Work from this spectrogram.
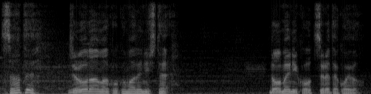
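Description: An actor playing a self-assured prison fortress boss in an anime game, casual and dryly joking while in command. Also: male voice, medium pitch, normal speed, fairly bright tone, faint music behind, natural voice. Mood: wry, relaxed.

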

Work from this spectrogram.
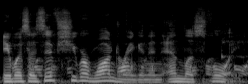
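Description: A man's voice: mid-range voice, fast, crowd noise. A man reading a scripted horror story as the narrator. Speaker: fan fiction narrator.

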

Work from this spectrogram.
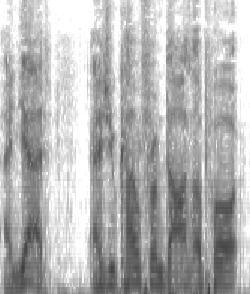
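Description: A man voicing a gentlemanly musketeer in an audiobook, self-possessed and stately, with formal courtesy. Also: medium pitch, a little slow, no echo, lightly acted. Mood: calm. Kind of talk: audiobook character acting.

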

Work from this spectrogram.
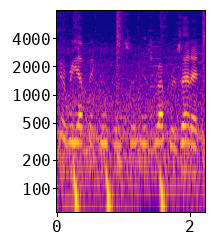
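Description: A man guiding a walking tour outdoors, explaining sights in an unhurried way with some fillers. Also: on the high side, monotone, loud music behind the voice. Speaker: tour guide. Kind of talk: guided walking tour talk.

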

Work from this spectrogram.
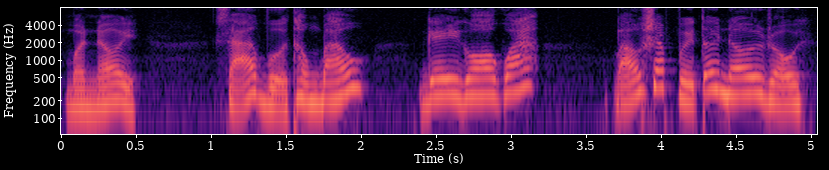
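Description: A woman's voice: mid-range voice, expressive, normal speed, darkish tone, dry recording, studio quality, close to an everyday voice. Woman as a practical, anxious cartoon villager. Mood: worried, urgent. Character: practical, anxious farming villager looking after livestock. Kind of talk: children's cartoon fable dubbing.

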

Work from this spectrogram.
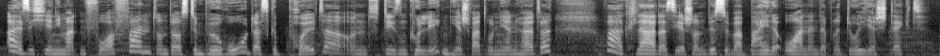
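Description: An actress playing a brash, sharp-witted female police investigator, sassy and matter-of-fact, in a German comedy audio drama. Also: on the low side, lively intonation, normal speed, faint music behind. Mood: sassy explaining.

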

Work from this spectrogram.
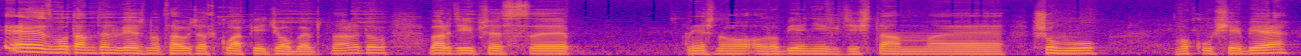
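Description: A man's voice: mid-range voice, unhurried, warm tone, lo-fi sound. A man in his thirties, a grappler and interview guest, talking casually in a small studio, rambling with lots of fillers and restarts. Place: small studio with a decorated wall.

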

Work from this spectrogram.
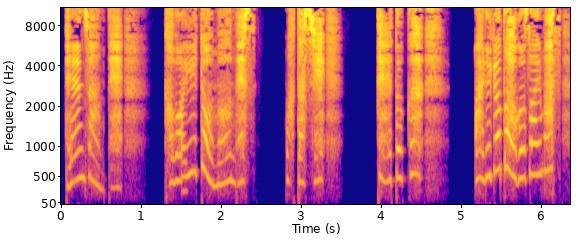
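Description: A woman voicing a gentle, eager young ship girl in an anime game, sweet, polite and earnest, a little hesitant. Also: extremely high pitch, animated, moderate pace, no room sound, clean studio sound, heavily acted. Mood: sweet, grateful. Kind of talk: Japanese anime game character voice lines.

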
